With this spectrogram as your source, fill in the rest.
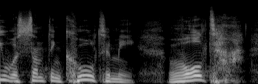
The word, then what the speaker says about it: Walter: and not only that the W pronounced as a v was something cool to me Volta not Walter oh it's Volta it's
